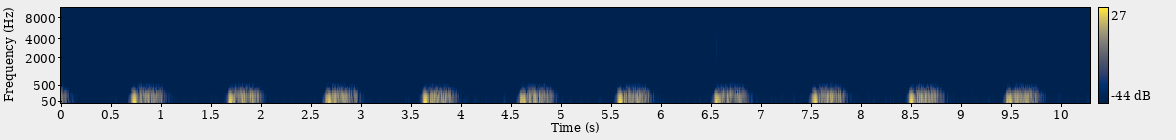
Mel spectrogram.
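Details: Aortic stenosis: regular heartbeat near 62 a minute, each first sound trailed by a harsh systolic ejection murmur; aortic stenosis can be caused by calcified aortic valves.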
